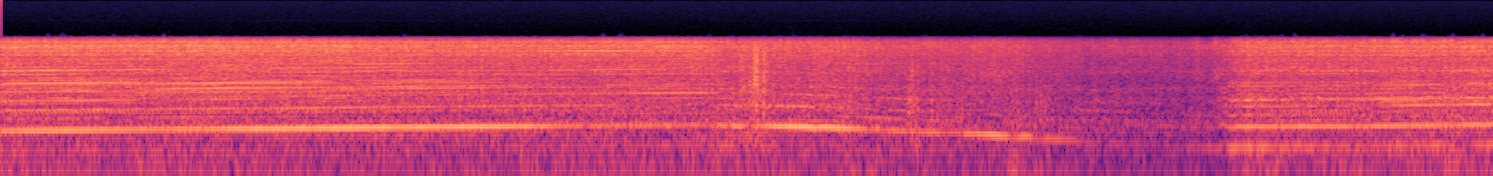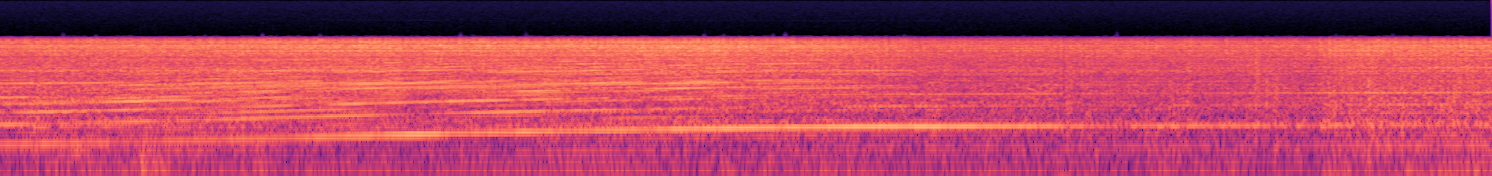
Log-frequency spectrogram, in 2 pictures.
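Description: Volkswagen race car's engine heard from inside the cabin, held at high revs, then dropping as the driver lifts off and brakes for a corner. After a short quieter lull off the throttle, the power comes back on abruptly and the revs climb steadily on the exit, staying high near the end.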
